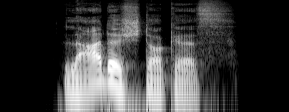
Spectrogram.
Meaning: genitive singular of Ladestock
- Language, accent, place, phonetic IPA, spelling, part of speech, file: German, Germany, Berlin, [ˈlaːdəˌʃtɔkəs], Ladestockes, noun, De-Ladestockes.ogg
